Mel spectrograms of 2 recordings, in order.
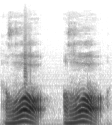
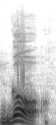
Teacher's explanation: Huruf ghain berada di ujung tenggorokan kita.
